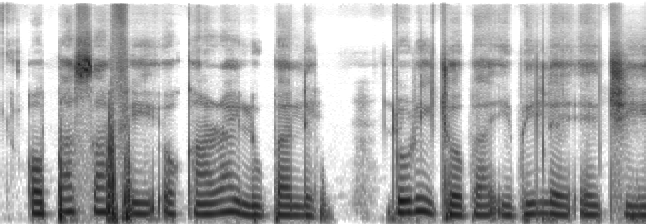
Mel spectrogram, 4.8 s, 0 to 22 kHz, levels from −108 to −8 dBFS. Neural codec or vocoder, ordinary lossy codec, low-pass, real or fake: autoencoder, 48 kHz, 128 numbers a frame, DAC-VAE, trained on Japanese speech; none; none; fake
